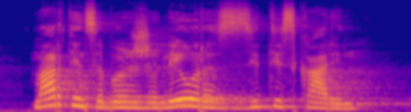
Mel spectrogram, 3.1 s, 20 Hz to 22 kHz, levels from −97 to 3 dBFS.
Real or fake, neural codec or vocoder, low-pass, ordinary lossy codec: real; none; none; none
